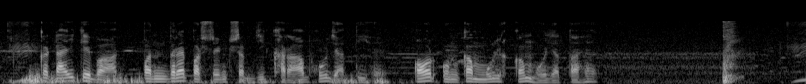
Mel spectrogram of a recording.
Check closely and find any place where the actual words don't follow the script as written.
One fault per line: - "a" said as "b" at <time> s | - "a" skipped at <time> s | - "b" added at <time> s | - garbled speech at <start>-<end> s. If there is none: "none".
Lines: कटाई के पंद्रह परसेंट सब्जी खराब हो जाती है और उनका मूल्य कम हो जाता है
- "बाद" added at 0.9 s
